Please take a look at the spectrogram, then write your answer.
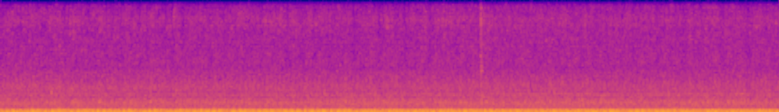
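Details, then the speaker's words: Pontiac GTO at idle after the A/C pulley was replaced to cure a squeal: smooth, even running with a steady low drone and no belt chirp or squeal. "I didn't hear you squealing did you hope that get the HEVC back in this girl now"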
